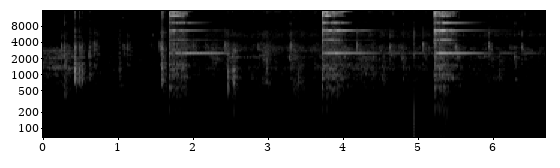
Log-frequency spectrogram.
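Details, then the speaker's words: 8-day Herbert shelf clock gong, out of adjustment for a long time: four strikes ring briefly and die off flat, a dead ring because the hammer sits too close to the gong, before adjusting the hammer wire. "you hear you hear that it wasn't a vibrant sound it was like a dead ring sound"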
